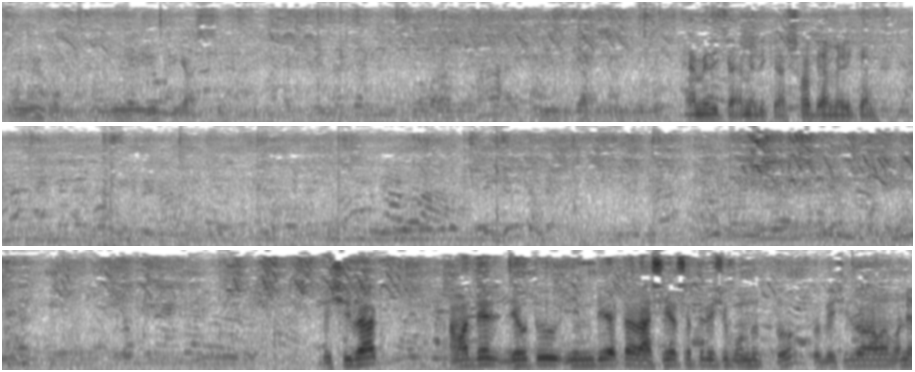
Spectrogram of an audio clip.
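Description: Men and women chat nearby outdoors.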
